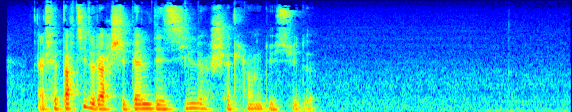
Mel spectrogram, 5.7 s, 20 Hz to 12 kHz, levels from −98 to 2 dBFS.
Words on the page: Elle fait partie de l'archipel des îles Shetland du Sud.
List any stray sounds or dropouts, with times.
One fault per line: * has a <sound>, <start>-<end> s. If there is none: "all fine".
all fine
